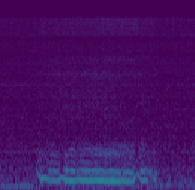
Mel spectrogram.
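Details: Sleeping house cat named Fuzzy, seemingly dreaming, lets out a single loud, low, buzzing snore of about one and a half seconds, with small pitch wobbles at the beginning and end, against quiet indoor background.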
